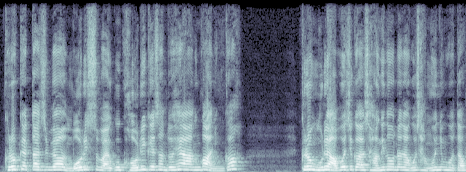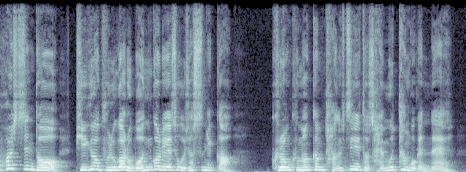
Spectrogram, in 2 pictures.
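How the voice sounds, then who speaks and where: A woman's voice: a little high, fairly quick, voice pushed up, lightly acted. A woman voicing a young husband who argues in a cool, cutting way.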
